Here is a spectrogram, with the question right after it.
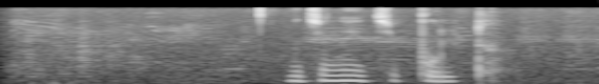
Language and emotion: Russian, neutral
